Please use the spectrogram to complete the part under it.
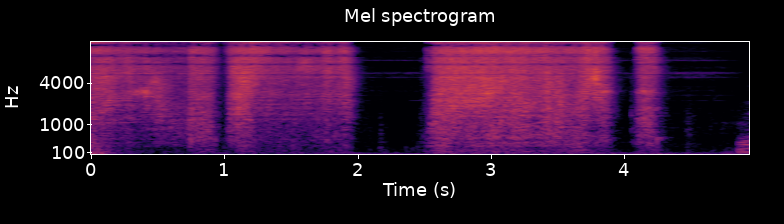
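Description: Compressed air nozzle blowing mud off bolts on an FJ40 Landcruiser gearbox, delivered as several close, loud hissing bursts of varying length separated by short silences.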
